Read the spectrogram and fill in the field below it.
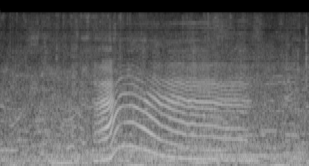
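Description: A little girl squeals loudly nearby.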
